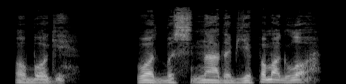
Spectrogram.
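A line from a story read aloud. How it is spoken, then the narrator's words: Muttering under breath. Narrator (Russian): бормотал он себе под нос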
